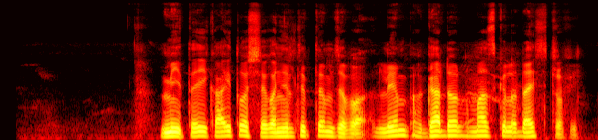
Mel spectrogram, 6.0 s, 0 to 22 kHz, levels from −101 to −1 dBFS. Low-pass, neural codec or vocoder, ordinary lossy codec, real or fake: 19.8 kHz; vocoder, 44.1 kHz, 128 mel bands every 256 samples, BigVGAN v2; none; fake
